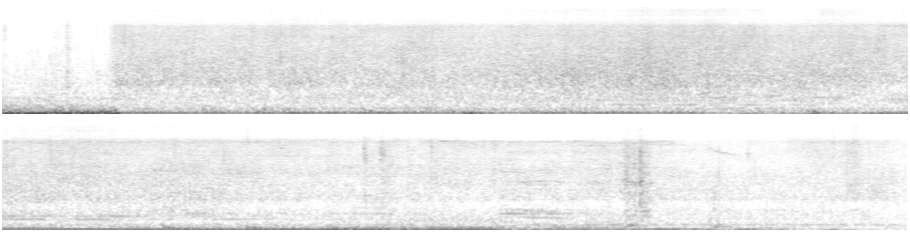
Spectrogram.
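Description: A car engine rumbles as a vehicle drives up and stops.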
